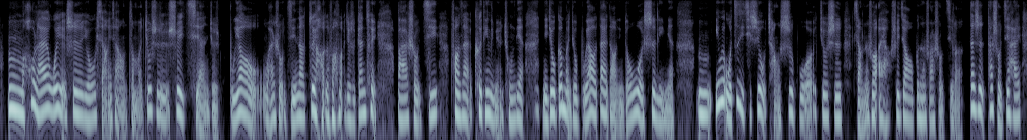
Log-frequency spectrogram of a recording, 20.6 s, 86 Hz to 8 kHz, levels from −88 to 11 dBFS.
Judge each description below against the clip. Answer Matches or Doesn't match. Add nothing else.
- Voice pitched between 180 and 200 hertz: Matches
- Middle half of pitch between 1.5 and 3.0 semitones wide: Doesn't match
